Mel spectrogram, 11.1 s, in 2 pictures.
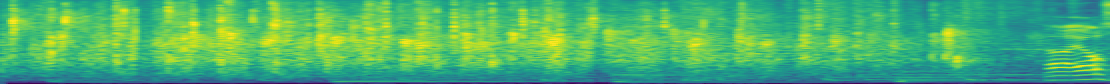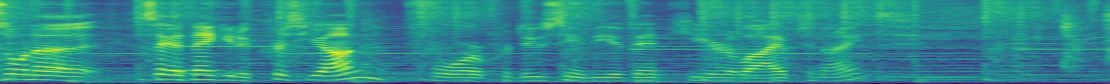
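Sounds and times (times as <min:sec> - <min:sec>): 
applause from a sizable audience: 0:00.0 - 0:05.6, 0:10.8 - 0:11.0
speech: 0:05.2 - 0:10.0.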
